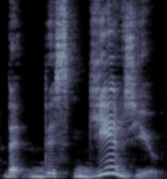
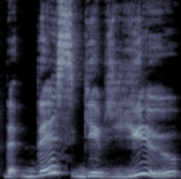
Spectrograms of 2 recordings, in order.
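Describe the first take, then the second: First: The word you is unstressed and faint. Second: The word you is stressed. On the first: The speaker calls it right. "make that you sound disappear" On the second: The speaker calls it wrong.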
